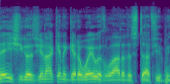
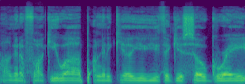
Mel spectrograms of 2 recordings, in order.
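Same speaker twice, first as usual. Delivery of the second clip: menacing, hushed half-whisper, close and threatening; 3 semitones lower, 7 dB quieter than usual. Recalling the HR lady, the speaker retells a half-whisper in the ear. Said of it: "she was whispering in my ear".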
